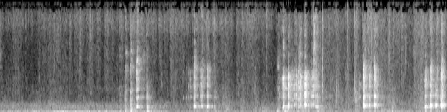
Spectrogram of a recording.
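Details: Five-day-old goat kids playing at bedtime with their mother at a farm, several short wavering bleats in bursts near three, four, six, seven and nine seconds, over low rumbling background noise.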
